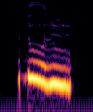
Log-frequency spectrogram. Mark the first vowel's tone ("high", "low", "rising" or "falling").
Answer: falling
